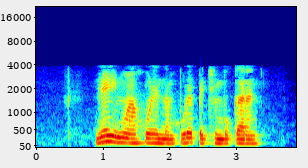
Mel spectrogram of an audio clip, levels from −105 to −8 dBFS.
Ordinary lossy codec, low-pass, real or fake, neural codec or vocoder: AAC, 16 kbps; 7.2 kHz; real; none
